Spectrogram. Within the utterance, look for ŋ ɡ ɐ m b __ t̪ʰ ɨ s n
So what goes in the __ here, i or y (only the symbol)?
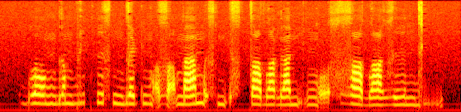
i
